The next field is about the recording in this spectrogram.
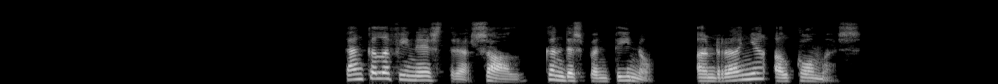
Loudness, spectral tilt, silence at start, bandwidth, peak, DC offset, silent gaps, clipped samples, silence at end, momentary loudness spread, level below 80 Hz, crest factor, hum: -18 LUFS; -5.5 dB/octave; 3.45 s; 7.8 kHz; -2 dBFS; under 0.1%; 5.28-5.45 s, 6.56-6.96 s; under 0.1%; 1.4 s; 12 LU; -66 dBFS; 20 dB; none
